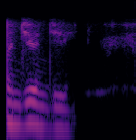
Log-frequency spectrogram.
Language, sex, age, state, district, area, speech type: Dogri, male, 18-30, Jammu and Kashmir, Jammu, rural, conversation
